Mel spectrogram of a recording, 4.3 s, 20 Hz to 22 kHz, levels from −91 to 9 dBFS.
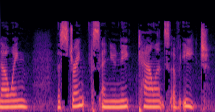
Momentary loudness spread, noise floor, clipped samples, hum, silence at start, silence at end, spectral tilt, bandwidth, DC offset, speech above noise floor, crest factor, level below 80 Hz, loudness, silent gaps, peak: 9 LU; -45 dBFS; under 0.1%; none; 0 s; 0.15 s; -5 dB/octave; 10.5 kHz; under 0.1%; 28 dB; 10 dB; -42 dBFS; -17 LUFS; none; -6 dBFS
